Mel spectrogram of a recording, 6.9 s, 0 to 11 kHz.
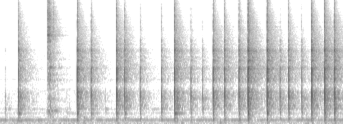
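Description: Metal paint cans are tapped 23 times in an uneven rhythm that speeds up toward the end. Each tap is a sharp, bright knock with a brief metallic ring that fades quickly, heard over a faint steady low hum.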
